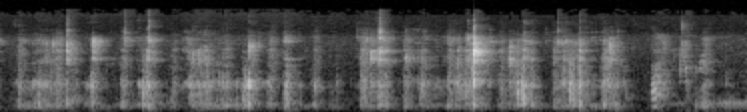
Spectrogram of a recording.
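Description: Close-miked chewing of a mouthful of food with the mouth closed: irregular wet smacks and clicks, with one sharper click about halfway through.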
